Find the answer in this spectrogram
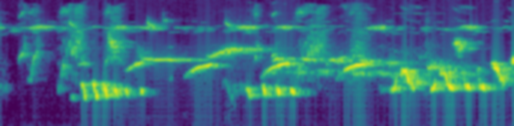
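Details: A wild white-rumped shama sings a lively medley of short whistles, upward slurs and buzzy trilled bursts in quick succession. A faint constant high-pitched hum sounds in the background.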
